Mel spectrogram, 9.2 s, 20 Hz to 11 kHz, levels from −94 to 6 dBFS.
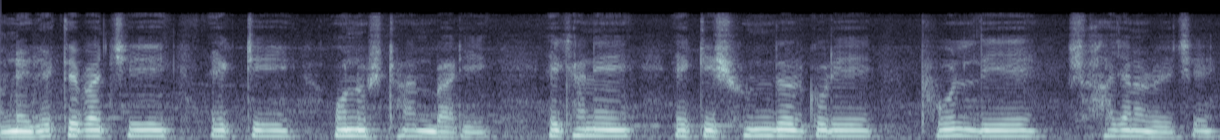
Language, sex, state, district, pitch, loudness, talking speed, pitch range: Bengali, male, West Bengal, Malda, 130 Hz, -17 LUFS, 90 wpm, 120-135 Hz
